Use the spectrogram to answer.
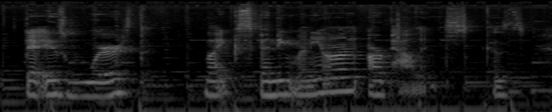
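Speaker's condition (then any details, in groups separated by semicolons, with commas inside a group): No condition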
